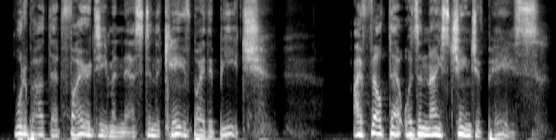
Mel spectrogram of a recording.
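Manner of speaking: low, heavy, brooding put-on voice. Told by a co-host to redo the line properly: mock-broody Angel voice. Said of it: "I need to get into my broody mode".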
